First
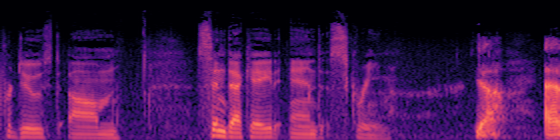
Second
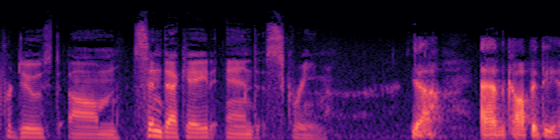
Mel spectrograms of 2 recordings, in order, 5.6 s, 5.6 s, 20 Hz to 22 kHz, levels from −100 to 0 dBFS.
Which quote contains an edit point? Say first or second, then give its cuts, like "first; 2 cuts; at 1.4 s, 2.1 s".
second; 1 cut; at 1.3 s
